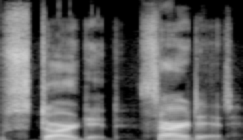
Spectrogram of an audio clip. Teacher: the t sound before that ending in started often softens to sound like a d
